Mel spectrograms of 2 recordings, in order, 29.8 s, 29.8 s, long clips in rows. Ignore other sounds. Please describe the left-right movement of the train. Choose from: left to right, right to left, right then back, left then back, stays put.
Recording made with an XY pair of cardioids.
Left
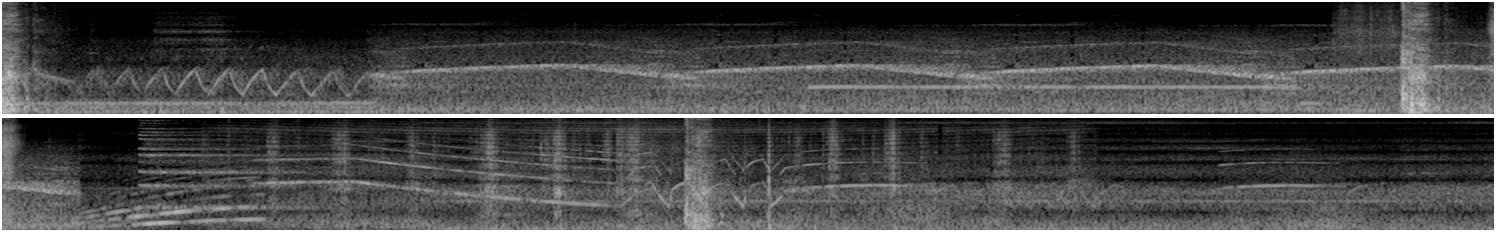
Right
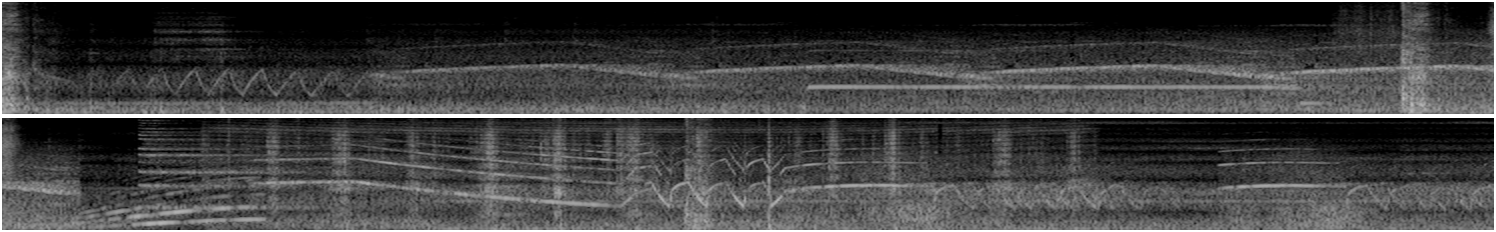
stays put.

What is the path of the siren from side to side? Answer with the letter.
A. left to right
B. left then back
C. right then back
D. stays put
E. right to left
A.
